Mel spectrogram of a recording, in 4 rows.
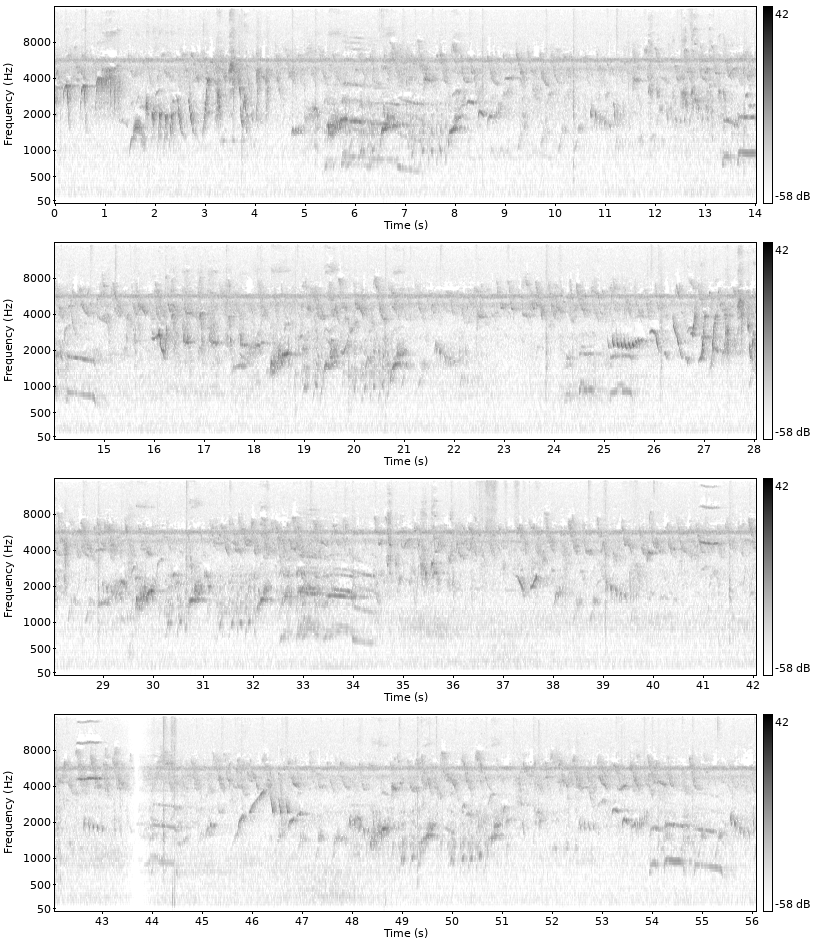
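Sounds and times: birds chirping and singing: 0:00.0 - 0:56.0.

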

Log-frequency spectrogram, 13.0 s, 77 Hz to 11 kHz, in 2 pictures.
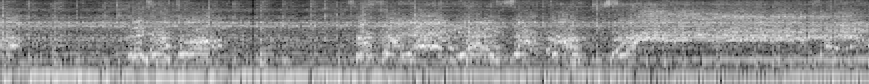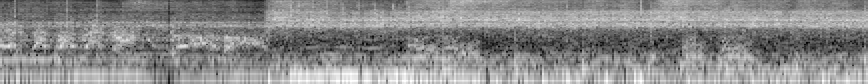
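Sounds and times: bass guitar: 0:00.0 - 0:13.0
distorted guitars: 0:00.0 - 0:13.0
drums: 0:00.0 - 0:13.0
person screaming vocals: 0:03.9 - 0:08.5, 0:09.6 - 0:10.2, 0:11.6 - 0:12.2.

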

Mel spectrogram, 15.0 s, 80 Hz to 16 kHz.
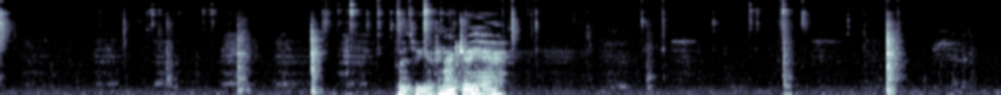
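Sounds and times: metallic clicks and rattles of cable: 0:00.0 - 0:00.3, 0:01.8 - 0:03.9, 0:04.7 - 0:09.0, 0:09.6 - 0:13.6.

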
